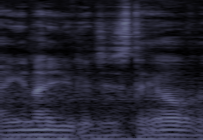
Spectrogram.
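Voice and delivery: slightly acted deep voice. Switching into what a listener calls the little deep voice. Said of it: "the little deep voice".

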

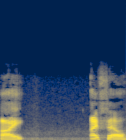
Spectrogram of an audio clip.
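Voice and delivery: stammering. Jake answers Julian's question, stammering. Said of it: "Jake stammered".

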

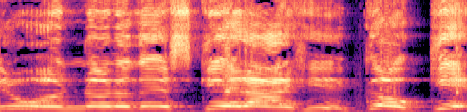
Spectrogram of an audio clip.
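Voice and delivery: gruff angry shouting. The narrator voices a character shouting at wolves: angry gruff shout. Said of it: "angrily shout at the wolves ... with a weird gruff tone".

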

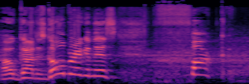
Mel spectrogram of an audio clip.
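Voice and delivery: exasperated outburst.

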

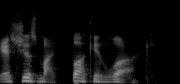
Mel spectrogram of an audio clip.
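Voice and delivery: put-on angry outburst. Retelling a driver's reaction when another car swerved around him, mock-angry. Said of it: "why are you so angry".

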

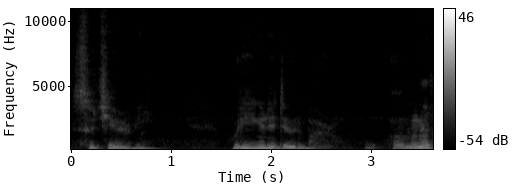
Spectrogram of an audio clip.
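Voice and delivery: soft, hushed voice. Retelling how a man talked to the speaker, imitating his soft voice. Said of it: "he started talking in a soft voice".

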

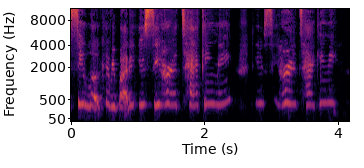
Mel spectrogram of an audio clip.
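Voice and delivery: play-acted, very high, tearful crying voice. Retelling how a coworker started crying and accused her. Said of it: "she starts crying and she's like".

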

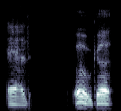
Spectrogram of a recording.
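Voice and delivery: talking through a yawn. Describing a school skit about a teacher, breaking off while yawning. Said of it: "Sorry, I just yawned".

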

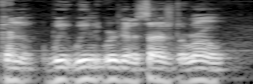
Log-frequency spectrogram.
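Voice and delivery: plain

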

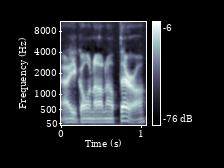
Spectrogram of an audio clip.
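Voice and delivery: put-on New England accent. Describing how people talk farther upstate, imitating it; New England accent. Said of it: "it's more New England-y. You get some more of that".

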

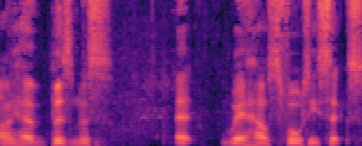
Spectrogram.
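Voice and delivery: regal, lordly, important voice, high and swooping. Player voices a monk striding over to a teamster at the docks, regal businessman voice. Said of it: "of a regal business head".

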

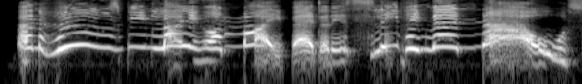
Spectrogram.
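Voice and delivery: squeaky, very high, thrilled, excited voice. Reading the Goldilocks story aloud, as Little Bear, in a squeaky Little Bear voice. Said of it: "squeaked Little Bear in the greatest excitement".

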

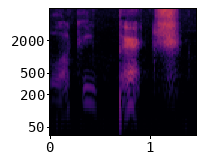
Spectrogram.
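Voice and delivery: muttered under breath. Narrator voices a character after a losing charisma roll: muttered under breath. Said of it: "You hear him mutter under his breath".

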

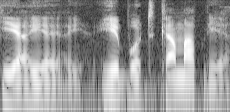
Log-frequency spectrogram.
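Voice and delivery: put-on South African accent. Retelling a story, quoting a man in a South African accent. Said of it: "great South African accent".

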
